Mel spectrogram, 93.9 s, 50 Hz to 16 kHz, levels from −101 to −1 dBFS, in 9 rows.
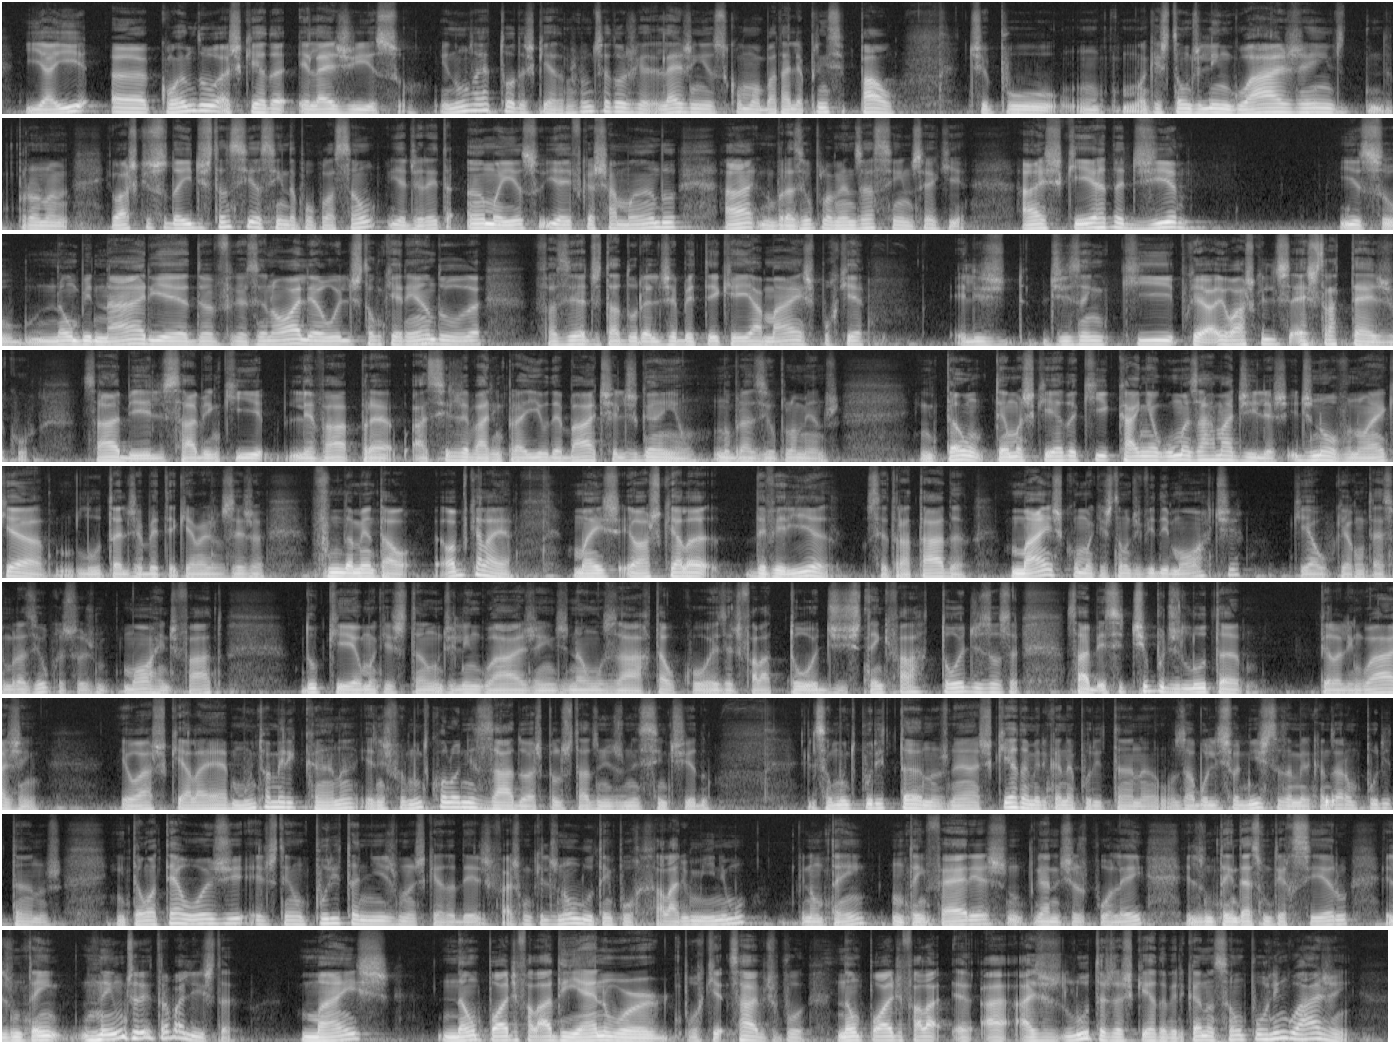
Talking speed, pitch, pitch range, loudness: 185 wpm, 115 Hz, 110-130 Hz, -19 LUFS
